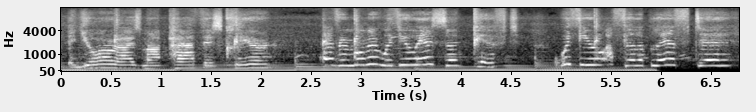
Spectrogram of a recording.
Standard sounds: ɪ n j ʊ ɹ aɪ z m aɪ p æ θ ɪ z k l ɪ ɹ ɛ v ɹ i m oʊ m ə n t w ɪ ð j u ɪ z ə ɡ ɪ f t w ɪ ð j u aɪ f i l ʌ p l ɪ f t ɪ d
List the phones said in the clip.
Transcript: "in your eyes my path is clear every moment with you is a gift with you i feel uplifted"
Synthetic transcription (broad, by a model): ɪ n j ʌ ɹ aɪ z m aɪ p æ θ ɪ z k l ɪ ɹ ɛ v ɹ i m oʊ m ə n t w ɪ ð j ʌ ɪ s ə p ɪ f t w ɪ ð j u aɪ f i l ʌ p l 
